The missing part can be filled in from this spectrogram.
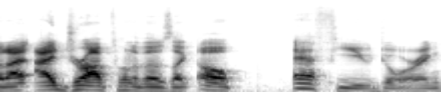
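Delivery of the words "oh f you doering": low, slow, affectionate, teasing joking tone. Speaker retells their own jab at Doering; retelling a joking jab. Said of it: "I think I jokingly said".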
